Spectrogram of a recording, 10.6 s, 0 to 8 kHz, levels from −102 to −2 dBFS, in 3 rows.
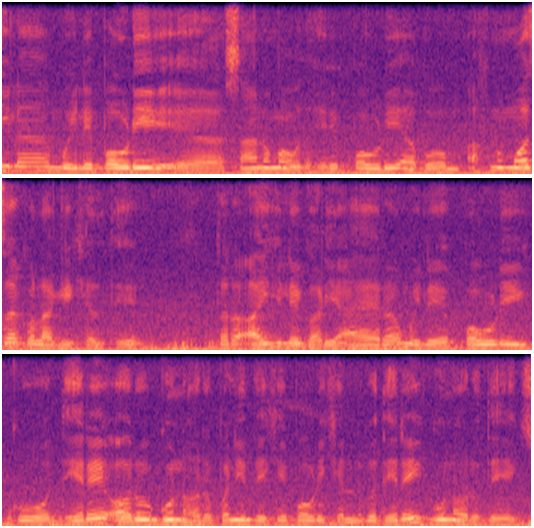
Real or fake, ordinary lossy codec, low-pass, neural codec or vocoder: real; none; none; none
